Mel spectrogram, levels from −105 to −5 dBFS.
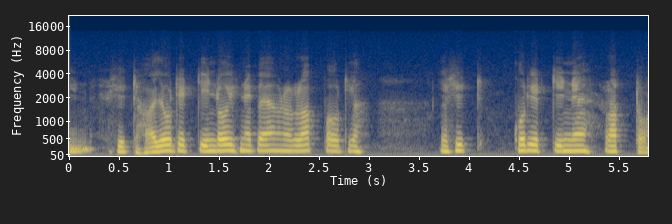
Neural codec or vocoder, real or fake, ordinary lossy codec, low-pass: none; real; none; 14.4 kHz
